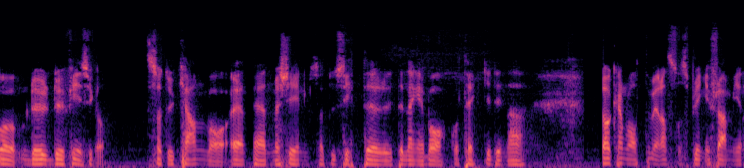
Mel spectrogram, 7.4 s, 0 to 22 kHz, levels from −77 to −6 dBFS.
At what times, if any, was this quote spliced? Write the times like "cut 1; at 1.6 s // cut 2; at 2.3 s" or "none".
cut 1; at 0.9 s // cut 2; at 2.4 s // cut 3; at 3.1 s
